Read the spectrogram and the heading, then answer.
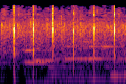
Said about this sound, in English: Are you ready? Give the Lord a big hand clap of praise tonight.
